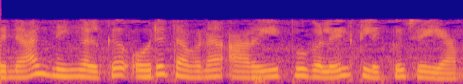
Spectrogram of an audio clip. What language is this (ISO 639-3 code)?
mal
